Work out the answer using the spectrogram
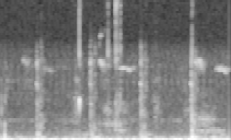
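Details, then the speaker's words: Diesel heater aboard a boat, started after a long idle period in cold conditions, slower to light than usual: faint irregular ticking of the dosing pump over a low hum, speeding up as it picks up; normal startup. "She's they say she's going tick, tick, tick. In a minute she'll pick up. There she is. She's speeding up now. There you can hear the pump."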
